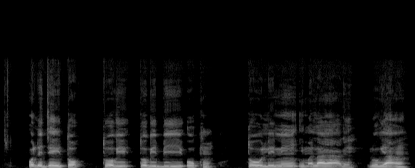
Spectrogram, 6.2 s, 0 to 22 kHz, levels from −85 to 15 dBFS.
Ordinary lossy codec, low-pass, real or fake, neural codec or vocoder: none; 14.4 kHz; real; none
